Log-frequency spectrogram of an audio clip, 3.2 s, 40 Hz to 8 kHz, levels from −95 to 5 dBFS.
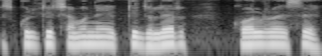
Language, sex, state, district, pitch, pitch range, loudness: Bengali, male, Assam, Hailakandi, 125 Hz, 120-130 Hz, -16 LUFS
